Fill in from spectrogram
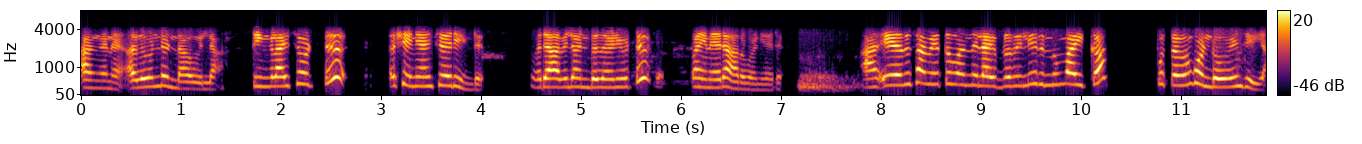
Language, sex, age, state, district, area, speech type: Malayalam, female, 18-30, Kerala, Kasaragod, urban, conversation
